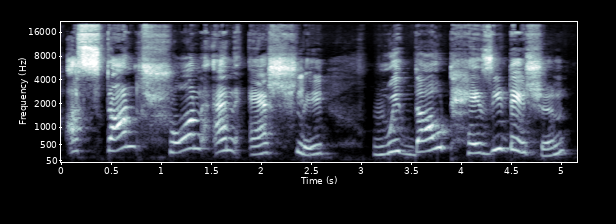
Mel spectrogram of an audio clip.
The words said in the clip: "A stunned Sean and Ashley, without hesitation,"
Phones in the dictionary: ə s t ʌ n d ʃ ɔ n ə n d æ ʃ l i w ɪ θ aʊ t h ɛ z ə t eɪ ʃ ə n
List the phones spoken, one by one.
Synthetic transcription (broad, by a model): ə s t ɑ n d ʃ ɔ n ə n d æ ʃ l i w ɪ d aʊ t h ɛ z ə t eɪ ʃ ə n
